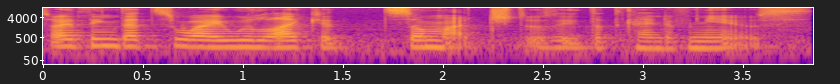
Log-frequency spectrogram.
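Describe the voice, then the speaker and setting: Speaking fairly slowly, this voice carries a non-native accent. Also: woman. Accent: noticeable non-native accent, syllable-timed. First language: not English. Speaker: IELTS test taker. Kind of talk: speaking exam interview answer. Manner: fairly fluent with some hesitation.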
